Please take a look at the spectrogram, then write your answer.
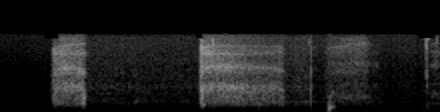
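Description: A pastor sneezes: a short sharp noisy burst, then a longer breathy blast a moment later, with a faint snuffle and a brief low knock near the end. No talking.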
